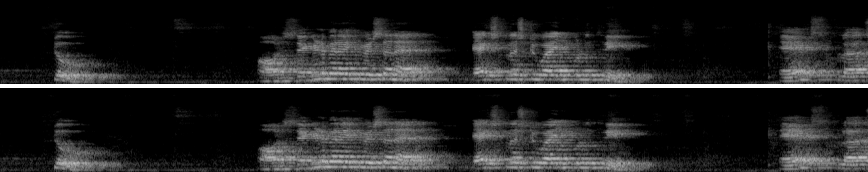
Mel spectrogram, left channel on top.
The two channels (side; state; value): both; normal; correlation 0.81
